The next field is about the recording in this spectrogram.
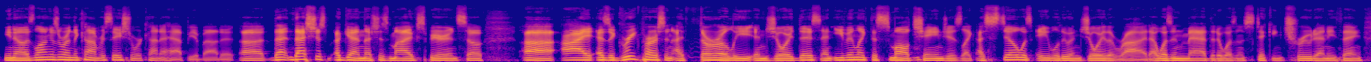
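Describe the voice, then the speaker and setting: A man's voice: medium pitch, fast talker, clear, resonant tone, no room sound, clean studio sound. A man co-hosting a casual movie review chat, rambling easily with lots of fillers. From United States. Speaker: podcast co-host.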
